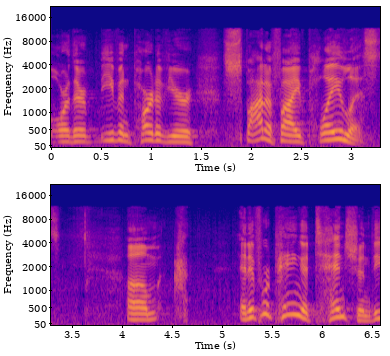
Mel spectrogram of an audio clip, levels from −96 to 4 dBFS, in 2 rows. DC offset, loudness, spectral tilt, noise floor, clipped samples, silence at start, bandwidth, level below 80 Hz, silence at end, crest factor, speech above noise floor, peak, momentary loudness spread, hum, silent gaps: under 0.1%; -26 LUFS; -4 dB/octave; -50 dBFS; under 0.1%; 0 s; 11.5 kHz; -64 dBFS; 0 s; 20 dB; 24 dB; -6 dBFS; 14 LU; none; none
